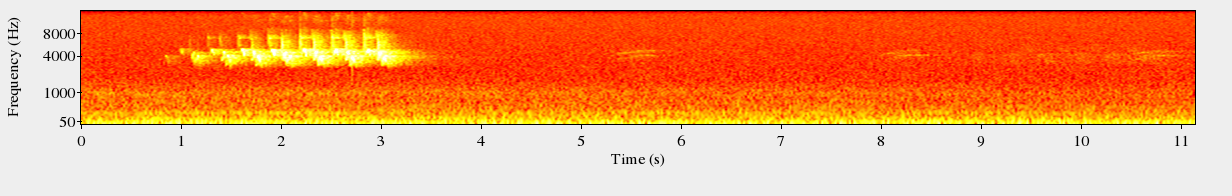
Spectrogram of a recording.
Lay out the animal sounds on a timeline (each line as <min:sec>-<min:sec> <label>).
0:00.8-0:03.5 Ovenbird (Seiurus aurocapilla)
0:02.9-0:03.5 Hermit Thrush (Catharus guttatus)
0:05.4-0:05.8 Hermit Thrush (Catharus guttatus)
0:07.9-0:08.5 Hermit Thrush (Catharus guttatus)
0:08.8-0:10.9 Ovenbird (Seiurus aurocapilla)
0:10.5-0:11.1 Hermit Thrush (Catharus guttatus)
